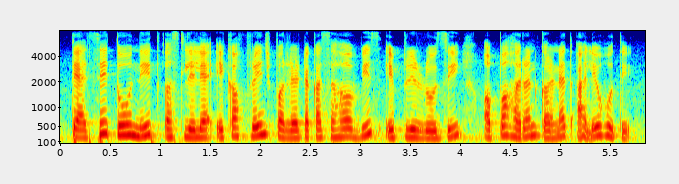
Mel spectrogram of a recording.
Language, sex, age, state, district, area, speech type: Marathi, female, 18-30, Maharashtra, Amravati, rural, read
